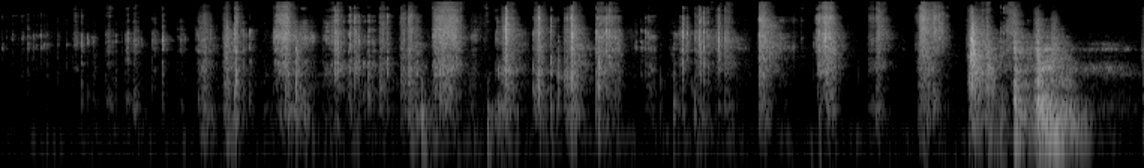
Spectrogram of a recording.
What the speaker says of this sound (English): Okay, so I'm going to take my scissors.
